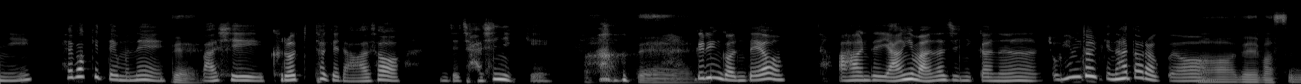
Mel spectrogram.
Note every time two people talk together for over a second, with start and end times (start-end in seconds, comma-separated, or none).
none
